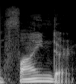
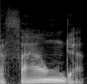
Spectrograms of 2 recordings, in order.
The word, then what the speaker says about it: founder: 双元音对于中国同学来读不难，但是呢在双元音之后加一个 N, 啊，加一个 N 的这个声音就比较困难了，所以呢一定不要把它读成 finder, 啊，应该是 founder, ow, found, founder,Okay, you can try one more time.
